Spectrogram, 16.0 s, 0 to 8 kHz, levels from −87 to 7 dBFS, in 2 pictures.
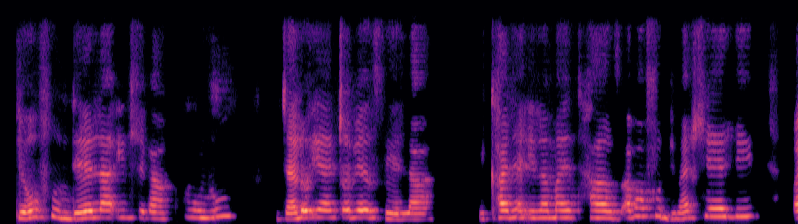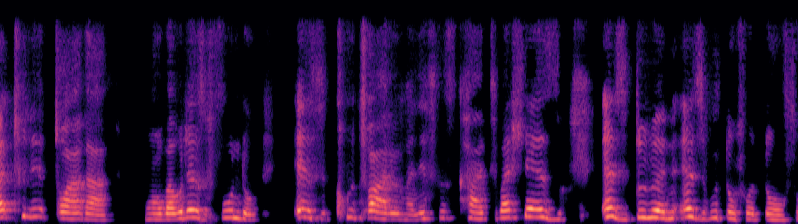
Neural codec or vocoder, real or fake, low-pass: codec, 24 kHz, 1.2 kbps, DualCodec; fake; 7.2 kHz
